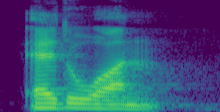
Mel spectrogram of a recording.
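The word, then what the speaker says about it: Erdoğan: Zum Beispiel Erdogan heißt nicht, schreibt man zwar Erdogan, aber dieses G ist ein weiches G. Das ist dann Erdogan.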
